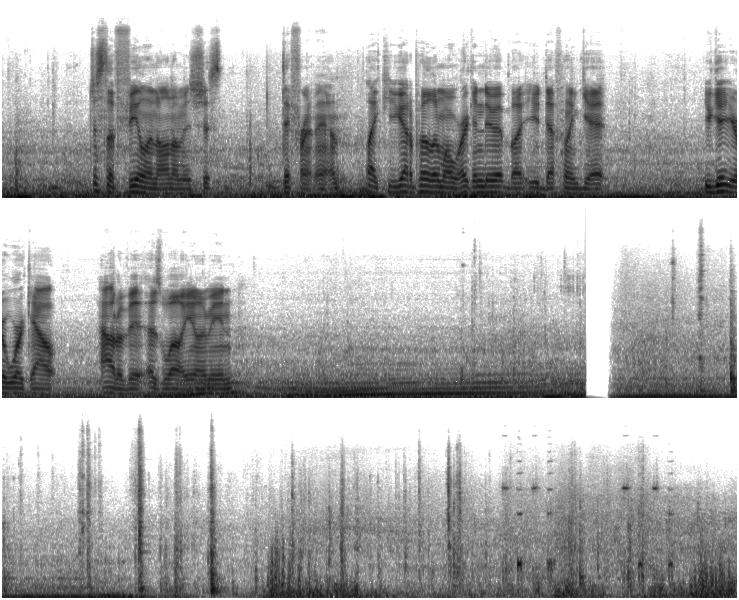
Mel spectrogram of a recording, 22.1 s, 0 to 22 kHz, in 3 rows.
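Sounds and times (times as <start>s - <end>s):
car engine revving: 0.0s - 14.0s
low engine hum: 0.0s - 22.0s.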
